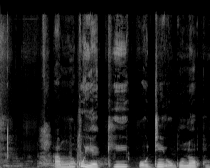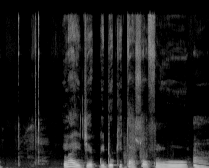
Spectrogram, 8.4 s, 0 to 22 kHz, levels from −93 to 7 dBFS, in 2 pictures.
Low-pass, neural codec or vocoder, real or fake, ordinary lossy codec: none; none; real; none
